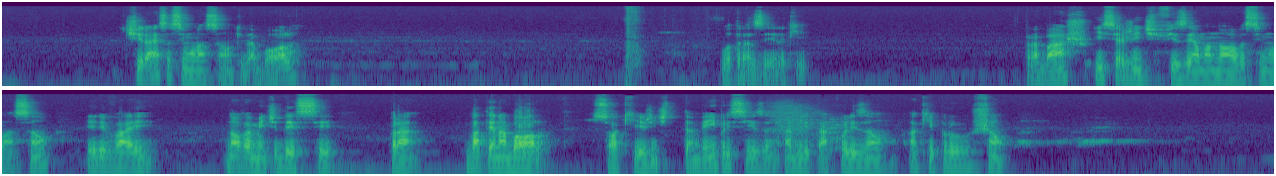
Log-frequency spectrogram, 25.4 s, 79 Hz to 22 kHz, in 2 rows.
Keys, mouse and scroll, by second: 2.3-2.8 middle drag, 2.9 middle click, 3.3 middle click, 4.7 click, 6.7 g, 7.2 z, 9.7 click, 10.2 space, 15.1-17.8 middle drag, 18.2 Escape, 18.7 click, 20.2 click, 21.3 space.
